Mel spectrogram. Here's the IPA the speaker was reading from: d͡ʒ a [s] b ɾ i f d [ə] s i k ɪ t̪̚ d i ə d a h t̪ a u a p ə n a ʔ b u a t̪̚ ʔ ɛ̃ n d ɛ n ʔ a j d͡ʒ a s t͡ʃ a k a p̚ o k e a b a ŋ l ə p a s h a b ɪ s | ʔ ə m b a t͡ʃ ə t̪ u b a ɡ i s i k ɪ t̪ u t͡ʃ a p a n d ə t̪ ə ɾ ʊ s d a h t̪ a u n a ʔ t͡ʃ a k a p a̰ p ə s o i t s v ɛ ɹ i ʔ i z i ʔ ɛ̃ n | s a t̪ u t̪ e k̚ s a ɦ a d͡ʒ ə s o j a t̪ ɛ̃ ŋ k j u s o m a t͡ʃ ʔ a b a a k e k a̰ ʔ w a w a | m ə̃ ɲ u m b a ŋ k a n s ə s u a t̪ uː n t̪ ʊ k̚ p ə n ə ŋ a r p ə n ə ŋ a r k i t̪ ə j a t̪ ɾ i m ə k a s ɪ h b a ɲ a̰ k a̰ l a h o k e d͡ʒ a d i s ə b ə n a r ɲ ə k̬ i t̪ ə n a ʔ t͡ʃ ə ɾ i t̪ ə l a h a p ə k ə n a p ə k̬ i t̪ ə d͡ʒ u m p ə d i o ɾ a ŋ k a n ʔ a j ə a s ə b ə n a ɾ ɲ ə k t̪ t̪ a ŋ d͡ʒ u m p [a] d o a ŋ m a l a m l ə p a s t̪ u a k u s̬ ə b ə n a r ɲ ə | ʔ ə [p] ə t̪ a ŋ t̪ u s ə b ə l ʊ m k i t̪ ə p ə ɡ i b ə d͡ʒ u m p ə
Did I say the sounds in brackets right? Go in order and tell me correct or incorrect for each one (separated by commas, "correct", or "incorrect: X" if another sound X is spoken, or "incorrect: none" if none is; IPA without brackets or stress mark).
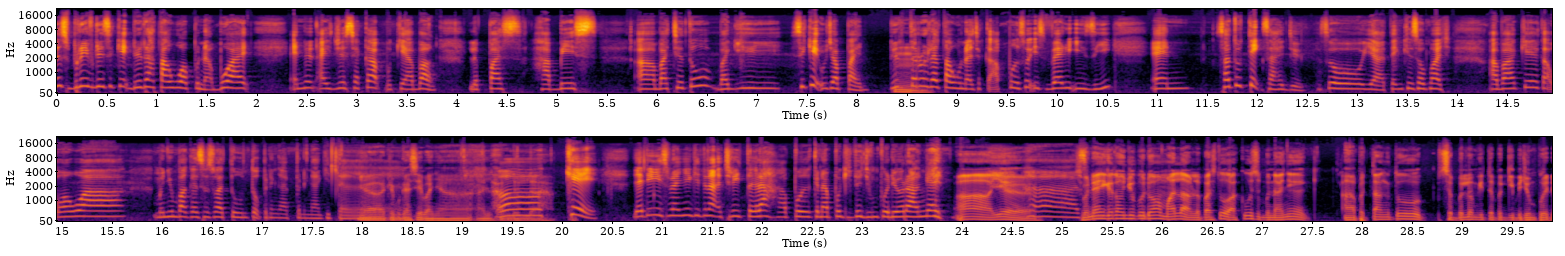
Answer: correct, correct, incorrect: ə, correct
